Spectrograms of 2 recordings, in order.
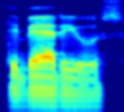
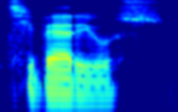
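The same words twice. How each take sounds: First: The first T has no puff of air. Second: The first T has a strong puff of air.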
